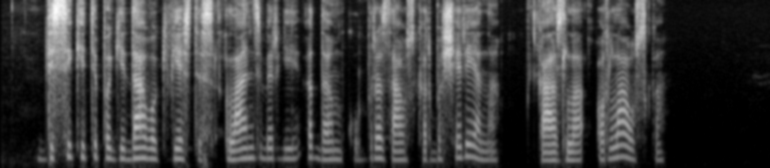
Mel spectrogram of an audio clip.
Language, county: Lithuanian, Alytus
